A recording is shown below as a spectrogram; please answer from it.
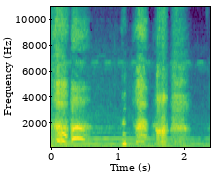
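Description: A woman gasping sharply in pain, in short breaths: two near the start and two more after about a second, with a brief whimper at the very start. Soft background score runs underneath with held tones.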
